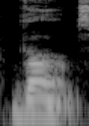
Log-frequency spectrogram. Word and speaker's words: Worms: was called worms and we usually pronounce it verms more like a v well at this diet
